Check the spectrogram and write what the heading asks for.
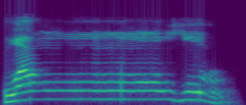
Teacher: Jadi gunnahnya tebal, ro-nya juga tebal. Jadi sama-sama tebal.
